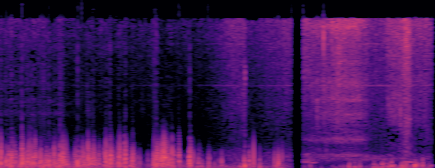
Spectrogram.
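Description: Wind buffeting the camera microphone: a loud, uneven rushing rumble that breaks off abruptly about three seconds in, followed by a quieter wind hush.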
